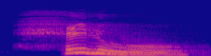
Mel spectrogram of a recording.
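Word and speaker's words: حلو: The first syllable is basically hi. The wave with no dots, so it's running out of breath. Ha. With a kasra, it becomes hi, hi. The second syllable is lu with a waw to make it twice as long, so it's lu, hilu.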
